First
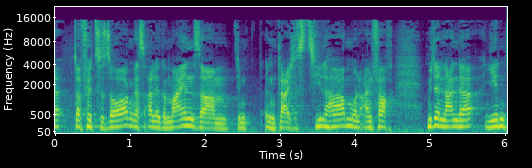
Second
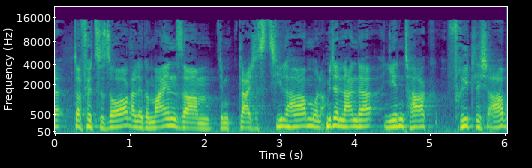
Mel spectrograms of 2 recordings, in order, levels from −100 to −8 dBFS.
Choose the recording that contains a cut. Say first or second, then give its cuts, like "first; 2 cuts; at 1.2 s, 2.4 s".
second; 3 cuts; at 1.0 s, 2.5 s, 3.6 s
